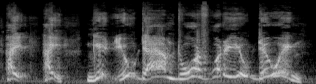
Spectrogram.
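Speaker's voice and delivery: put-on very high, squawking old man's protest; outraged old man. Old Tim yells at dwarf invading booth, outraged high voice. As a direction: shriek slowly at the intruder as old Tim. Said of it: "and Tim's going".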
